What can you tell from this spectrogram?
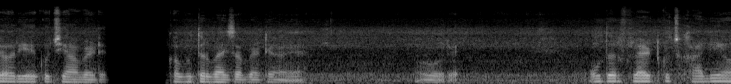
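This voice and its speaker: On a rainy apartment balcony, a male vlogger records a casual solo chat on his phone camera, with loud background noise around him. His voice is medium-pitched, gravelly, and monotone, and he rambles, corrects himself loosely, and makes chatty asides to viewers.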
